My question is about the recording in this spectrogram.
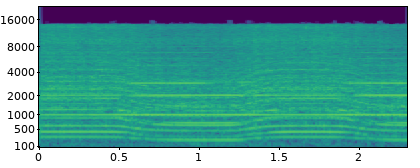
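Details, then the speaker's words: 4-motor mini Lidl RC plane, 19 in wingspan, differential thrust mixed on channels 3 and 4: throttle opened with slight offset, all four props running, steady high whine dips then rises as left rudder speeds up motors; clean, healthy pitch change. "opening the throttle with a little offset all four props are working and if I move the rudder to the left you can hear a change in Pitch there because"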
